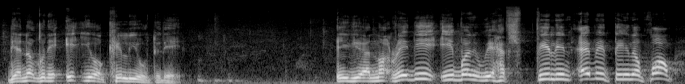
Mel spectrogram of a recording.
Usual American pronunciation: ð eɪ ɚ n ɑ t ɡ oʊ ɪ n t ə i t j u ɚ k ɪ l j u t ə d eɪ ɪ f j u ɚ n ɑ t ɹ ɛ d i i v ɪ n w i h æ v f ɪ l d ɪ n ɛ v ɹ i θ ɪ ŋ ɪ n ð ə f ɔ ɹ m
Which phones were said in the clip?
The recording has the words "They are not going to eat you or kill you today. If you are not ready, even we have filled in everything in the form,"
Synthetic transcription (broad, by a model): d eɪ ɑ n ɑ t ɡ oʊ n t i t j u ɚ k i l j u t ə d eɪ ɪ f j u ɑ n ɑ t ɹ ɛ d i i v ɪ n w i h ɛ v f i l ɪ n ɛ v ɹ i t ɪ ŋ ɪ n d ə f ɔ m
